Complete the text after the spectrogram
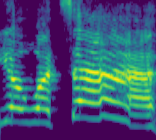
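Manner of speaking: put-on casual Bronx accent. Speaker imitating a woman greeting her friends, Bronx accent. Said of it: "she had a Bronx accent".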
